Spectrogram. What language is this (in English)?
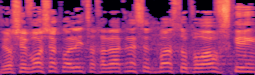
Hebrew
